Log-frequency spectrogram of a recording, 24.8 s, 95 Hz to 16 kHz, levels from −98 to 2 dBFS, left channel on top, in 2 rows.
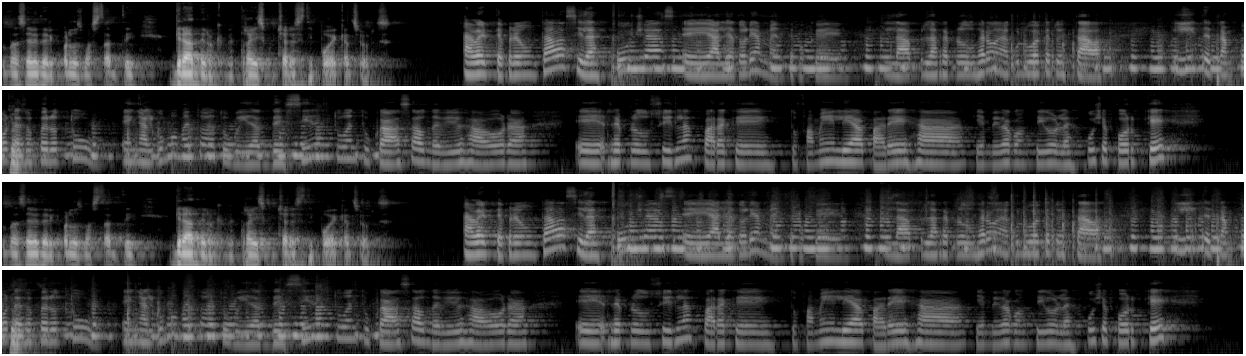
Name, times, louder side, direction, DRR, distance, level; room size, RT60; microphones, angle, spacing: voice 1, 0.0-1.3 1.7-2.1 2.4-3.7 12.5-12.6, left 2 dB, 40° left, 13 dB, 1.3 m, -35 dB
voice 2, 4.6-7.8 8.1-8.4 8.8-11.0 11.7-17.7 18.2-20.1 20.5-24.5, left 2 dB, 20° left, 10 dB, 1.5 m, -47 dB
sound 1, 6.1-9.3 9.5-16.2, right 1 dB, 75° right, 2.3 m, -47 dB
22.5 x 18.0 x 9.4 m, 0.65 s
head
